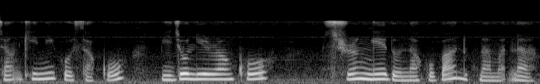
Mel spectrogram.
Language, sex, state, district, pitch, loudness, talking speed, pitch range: Garo, female, Meghalaya, West Garo Hills, 240 Hz, -17 LUFS, 80 wpm, 195-250 Hz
